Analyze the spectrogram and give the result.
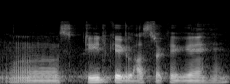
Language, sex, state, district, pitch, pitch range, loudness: Hindi, male, Himachal Pradesh, Shimla, 85 Hz, 85-95 Hz, -19 LUFS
